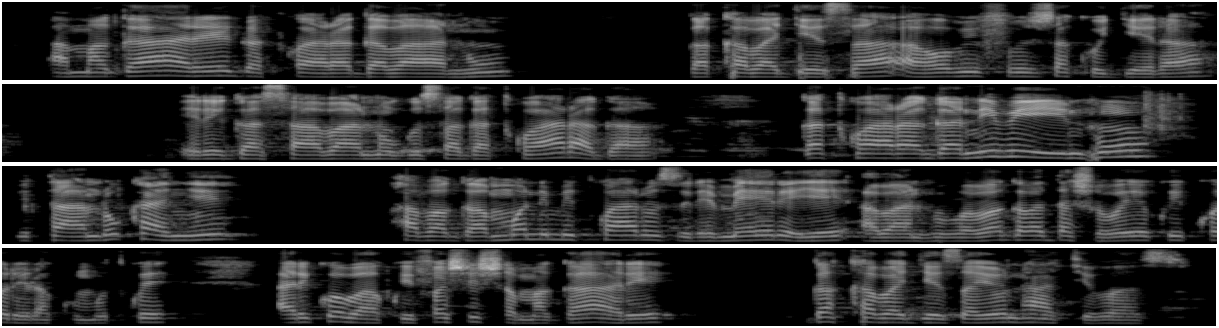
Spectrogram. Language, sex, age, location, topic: Kinyarwanda, female, 36-49, Musanze, government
